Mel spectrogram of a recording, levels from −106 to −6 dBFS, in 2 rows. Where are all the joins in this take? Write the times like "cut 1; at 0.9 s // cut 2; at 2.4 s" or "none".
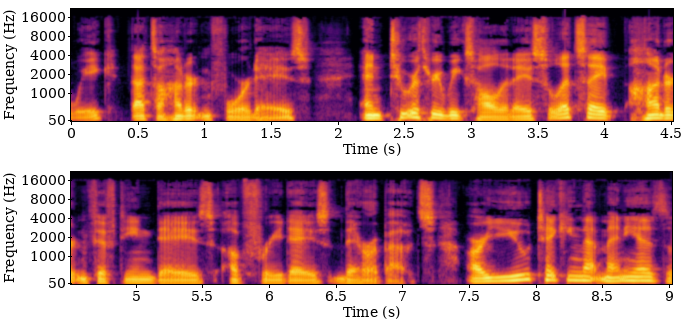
none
